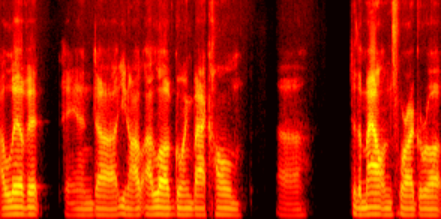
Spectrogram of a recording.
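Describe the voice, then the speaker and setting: Over a quiet background, a man with a Southern US accent speaks at a moderate pace with long, frequent pauses, in a very deep, low voice with monotone, flat intonation. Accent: Southern US (Georgia). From rural North Georgia, US South. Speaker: rural development lending executive. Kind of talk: conference talk. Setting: conference event with audience. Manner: many filler words.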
